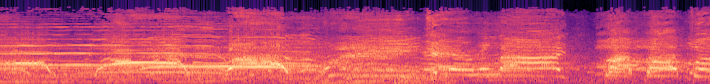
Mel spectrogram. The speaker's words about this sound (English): A duck boat rolling rally, this time to celebrate a World Series title for the Red Sox. WBUR's Lynn Joliker was in the crowd today as fans got to cheer on their favorite players.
